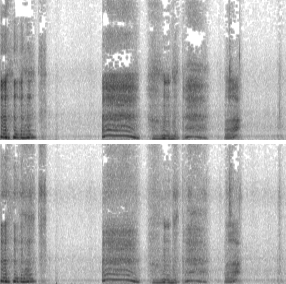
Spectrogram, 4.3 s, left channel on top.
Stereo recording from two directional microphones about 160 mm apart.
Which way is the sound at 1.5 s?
60° left (ahead or behind).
